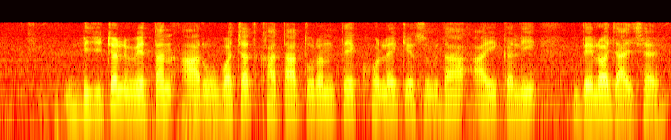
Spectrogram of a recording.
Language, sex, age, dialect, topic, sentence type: Maithili, male, 18-24, Angika, banking, statement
